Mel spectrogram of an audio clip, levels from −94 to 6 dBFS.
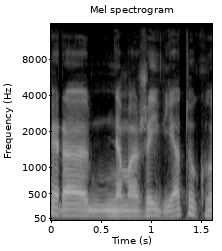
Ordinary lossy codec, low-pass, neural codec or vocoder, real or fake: Opus, 64 kbps; 14.4 kHz; vocoder, 44.1 kHz, 128 mel bands every 512 samples, BigVGAN v2; fake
